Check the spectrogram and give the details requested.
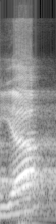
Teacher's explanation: بیچ زبان اور بیچ کا ہی تالو، اوپر کا جو بیچ کا تالو ہے درمیان میں بالکل اس کے، وہاں سے آپ کی یا ادا ہوگی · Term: یا کا مخرج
